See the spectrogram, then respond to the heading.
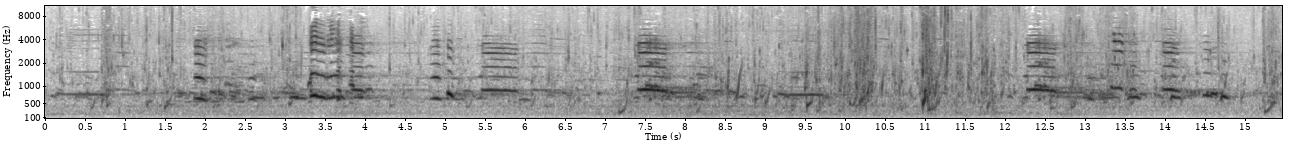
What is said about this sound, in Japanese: トランペットみたいな鳴き声オオハクチョウですオオハクチョウは全長およそ140センチ羽を広げると2メートルを優に超える大きな鳥です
